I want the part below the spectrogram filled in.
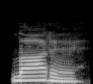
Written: lotta

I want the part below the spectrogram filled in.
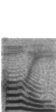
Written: holey

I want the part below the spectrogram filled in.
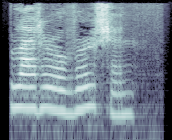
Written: lateroversion

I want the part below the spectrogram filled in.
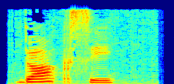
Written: dachsie

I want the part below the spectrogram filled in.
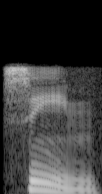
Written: seem

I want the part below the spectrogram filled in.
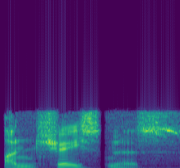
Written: unchasteness

